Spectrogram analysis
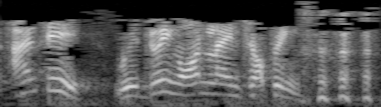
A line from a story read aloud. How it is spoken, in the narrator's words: the boys ran away they shouted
